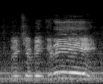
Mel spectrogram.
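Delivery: hammed-up, bad Scottish accent; terrible Scottish accent. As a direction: badly fake a Scottish accent. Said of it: "that was a terrible Scottish accent".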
